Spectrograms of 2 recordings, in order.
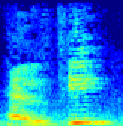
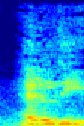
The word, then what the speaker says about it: healthy: And okay, many people mispronounce this. They say healthy. They say this da here, healthy, and they say this da there also, wealthy. But this is not this sound. This is this sound, healthy, wealthy.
